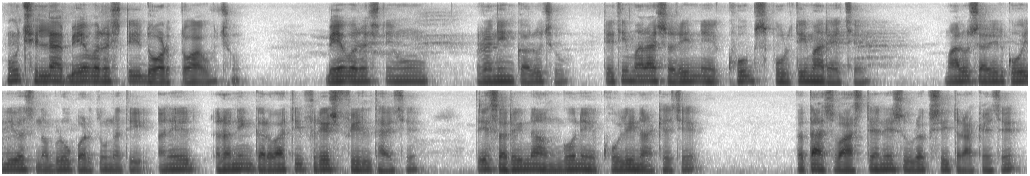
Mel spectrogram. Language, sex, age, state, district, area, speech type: Gujarati, male, 18-30, Gujarat, Anand, urban, spontaneous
